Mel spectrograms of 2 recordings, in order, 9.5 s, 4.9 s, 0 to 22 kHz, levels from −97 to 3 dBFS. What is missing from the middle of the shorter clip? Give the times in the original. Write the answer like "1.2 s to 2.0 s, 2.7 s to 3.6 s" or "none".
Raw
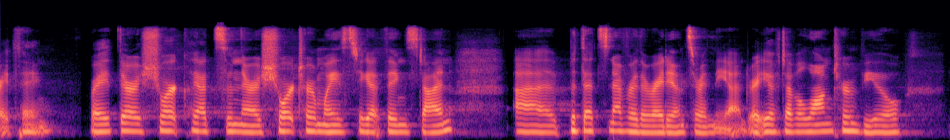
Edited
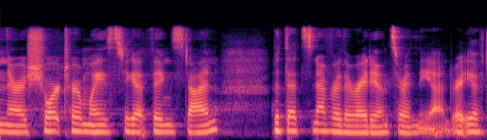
5.0 s to 5.6 s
